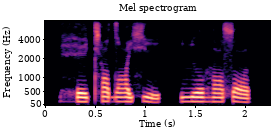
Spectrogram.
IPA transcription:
h e cʰ i dˤ iː ç i | ʎ o ɦ ɒ sˤ o

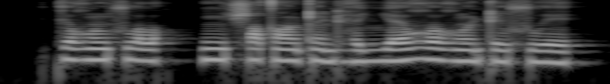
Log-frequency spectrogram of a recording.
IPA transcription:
k e ʁʷ ĩ sʷ i lˠ | ĩ ʃ e tˤ ɛ̃ lˠ ʈ ẽ ɖʱ ɛ ʎ ɛ ʁʷ e ʁʷ ĩ ʈ ɪ sʷ e

